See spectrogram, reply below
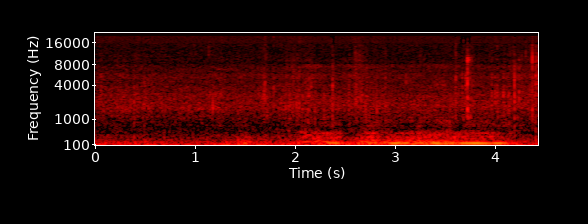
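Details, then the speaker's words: A sleeping pet dog snoring softly in a quiet room with low, rumbling, drawn-out breaths: ordinary, harmless snoring. "petit bébé ronfle mon amour je l'aime c'est quand même pas ma faute si je l'aime je sais pas si vous l'entendez faisons une minute de silence pour entendre Jo ronfler"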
